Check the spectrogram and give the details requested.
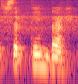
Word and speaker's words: September: The only slight difference is that we say September, in Afrikaans. We roll our R's. And in English it's a softer R.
